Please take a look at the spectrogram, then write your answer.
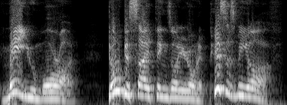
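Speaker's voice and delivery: acted furious telling-off; angry shout. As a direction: yell it in exasperation. Warrior angrily scolds another.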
